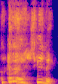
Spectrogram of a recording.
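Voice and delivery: hoarse after clearing throat; rough, slow, dry-throated voice. Real, not acted. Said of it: "it's getting dry in here".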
